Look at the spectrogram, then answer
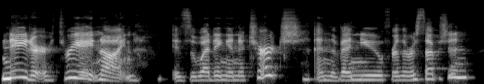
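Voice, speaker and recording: A woman's voice: medium pitch, expressive, normal speed, pushed and bright, rough recording. A woman in her mid-twenties co-hosting a casual live Q&A, reading out viewer questions in a chatty, teasing way. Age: 20s.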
